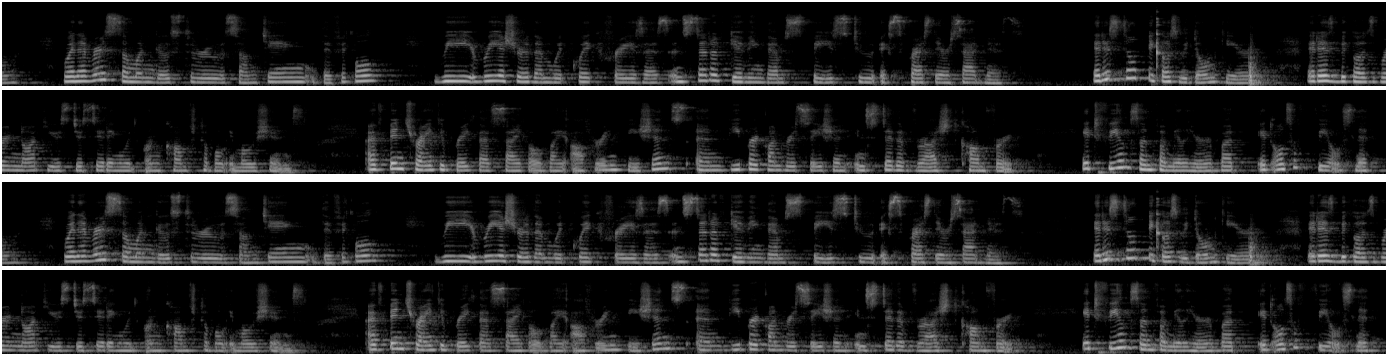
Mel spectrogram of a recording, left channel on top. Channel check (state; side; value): normal; both; correlation 0.62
